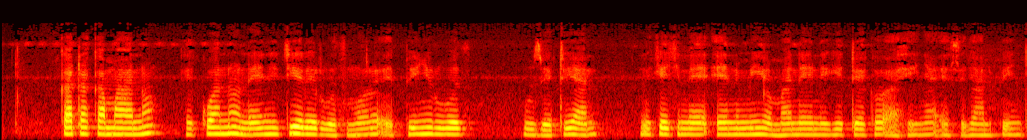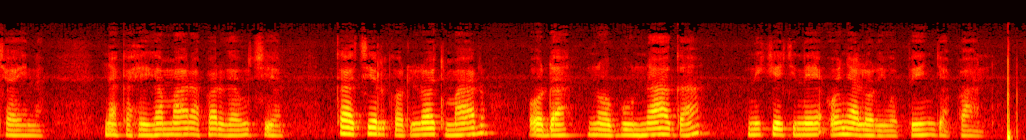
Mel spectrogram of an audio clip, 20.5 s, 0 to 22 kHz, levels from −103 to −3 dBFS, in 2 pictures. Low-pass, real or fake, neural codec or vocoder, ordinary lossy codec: 19.8 kHz; fake; vocoder, 48 kHz, 128 mel bands, Vocos; MP3, 48 kbps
